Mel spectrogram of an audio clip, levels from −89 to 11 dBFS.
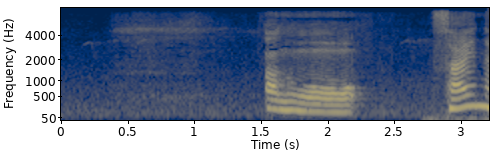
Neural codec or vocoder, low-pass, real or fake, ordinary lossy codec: none; 7.2 kHz; real; none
